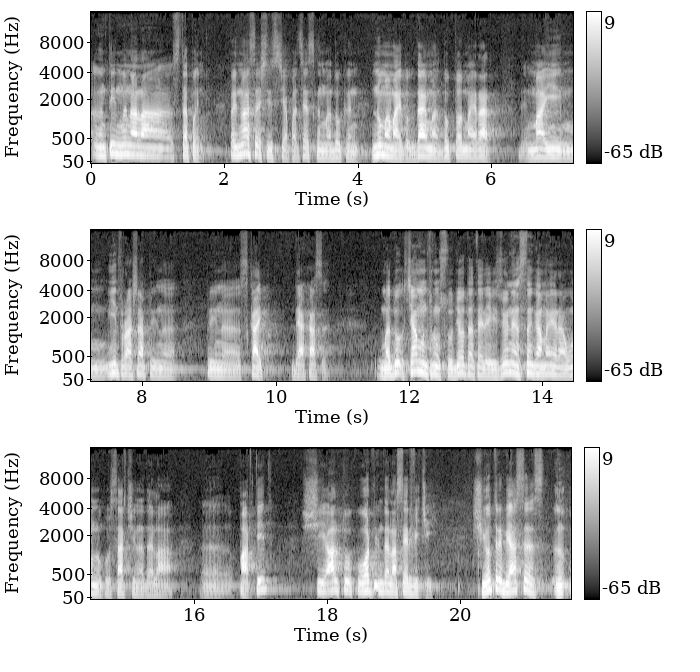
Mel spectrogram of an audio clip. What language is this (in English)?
Romanian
